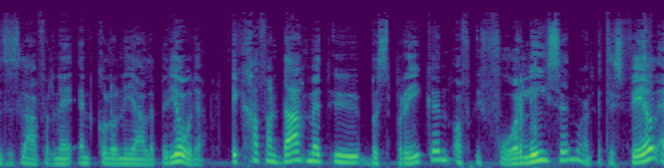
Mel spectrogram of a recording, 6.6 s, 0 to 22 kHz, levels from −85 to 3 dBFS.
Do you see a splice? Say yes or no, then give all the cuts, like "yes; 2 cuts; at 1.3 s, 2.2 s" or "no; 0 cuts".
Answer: no; 0 cuts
